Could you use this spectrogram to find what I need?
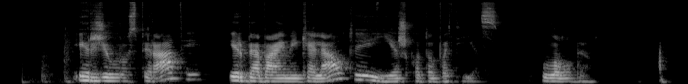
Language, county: Lithuanian, Vilnius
